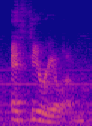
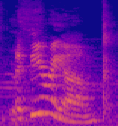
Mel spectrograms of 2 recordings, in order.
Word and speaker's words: Ethereum: and that element being etherealum. Etherealum? Ethereum? Ethereum. You added like 3 extra syllables to that.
